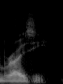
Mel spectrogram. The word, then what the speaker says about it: Rozee: let's just call him Rosie. Okay? – Rosie is Rosie in the midfield. – Yeah, that's how you say it.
